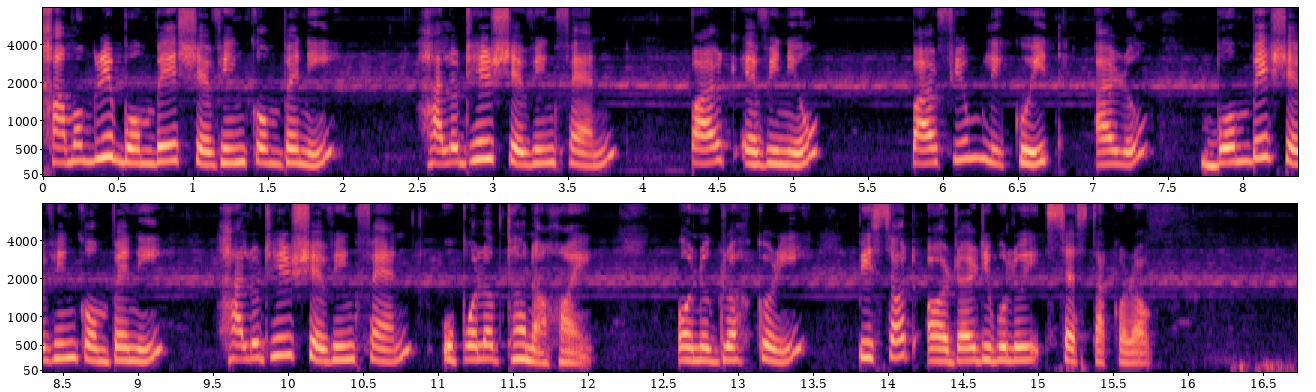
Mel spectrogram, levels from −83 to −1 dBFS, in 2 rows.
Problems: constant background noise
